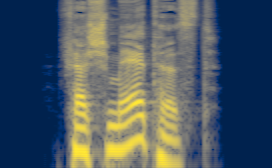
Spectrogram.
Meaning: inflection of verschmähen: 1. second-person singular preterite 2. second-person singular subjunctive II
- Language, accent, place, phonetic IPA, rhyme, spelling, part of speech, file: German, Germany, Berlin, [fɛɐ̯ˈʃmɛːtəst], -ɛːtəst, verschmähtest, verb, De-verschmähtest.ogg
